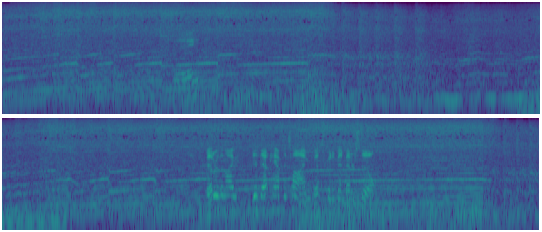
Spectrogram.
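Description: A racing car engine roars and revs up through the gears, dropping in pitch at each gear change.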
